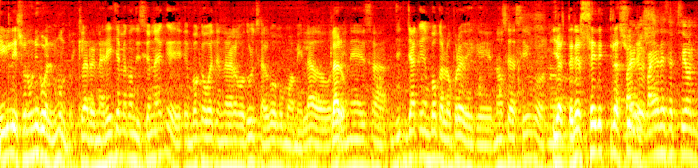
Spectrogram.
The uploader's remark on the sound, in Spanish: Grabado en la fantástica enoteca Chamberí.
